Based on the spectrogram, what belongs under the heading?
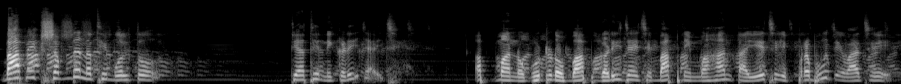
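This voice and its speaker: Dramatic storyteller, hushed then raised. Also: mid-range voice, normal speed, faint music behind. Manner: repeats phrases for emphasis. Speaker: moral storyteller. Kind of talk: emotional devotional storytelling.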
